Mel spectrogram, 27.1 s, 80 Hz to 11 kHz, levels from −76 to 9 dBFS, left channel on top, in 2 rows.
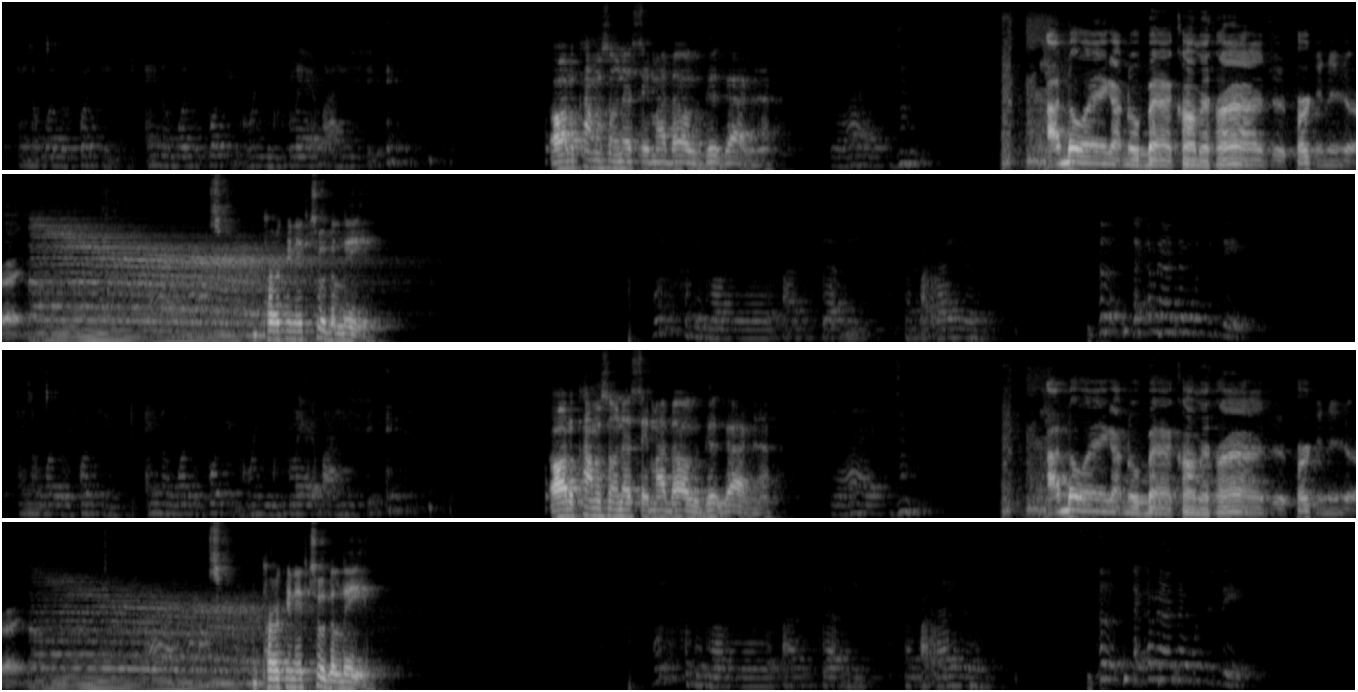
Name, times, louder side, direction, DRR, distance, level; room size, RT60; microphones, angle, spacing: voice 1, 0.1-4.1 8.3-9.2 10.1-10.3 14.9-16.2 20.0-22.1 22.4-23.4 24.3-25.9, equal, 55° right, 6.0 m, -50 dB
voice 2, 5.5-7.7 15.6-15.7 16.2-17.2, right 3 dB, 80° right, 0.7 m, -25 dB
voice 3, 10.0-14.0 14.5-14.7, left 4 dB, 25° left, 0.4 m, -26 dB
sound 1, 13.8-17.2 19.8-19.9, left 4 dB, 70° left, 0.8 m, -38 dB
15.0 x 8.6 x 3.9 m
head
